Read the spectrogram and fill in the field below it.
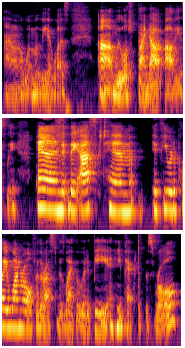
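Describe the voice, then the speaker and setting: A woman's voice: on the high side, steady tone, normal speed, creaky, sharp tone, in a whisper. A woman co-hosting a casual chat, throwing in short teasing remarks and comebacks. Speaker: podcast co-host. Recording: roomy echo.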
